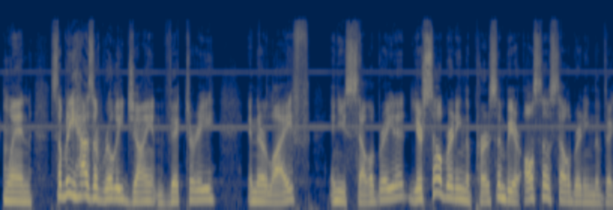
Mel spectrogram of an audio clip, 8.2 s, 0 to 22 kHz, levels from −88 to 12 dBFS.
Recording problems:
high-pitched whine; faint; throughout; 2 kHz, 25 dB below the speech

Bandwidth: 15 kHz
